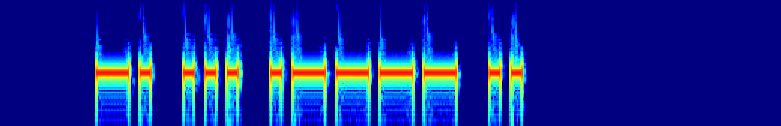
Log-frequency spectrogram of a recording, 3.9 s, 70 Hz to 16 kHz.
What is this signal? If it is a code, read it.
Morse code, heard as a keyed tone, about 22 wpm, 700 Hz. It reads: NS1I
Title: USA Call Signs - 4 Characters - Repeated 3x - 22wpm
